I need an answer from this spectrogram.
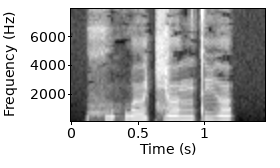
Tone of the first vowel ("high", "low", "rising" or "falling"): rising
